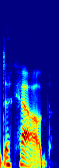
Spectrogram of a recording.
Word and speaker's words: DeKalb: We pronounce the L in DeKalb.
